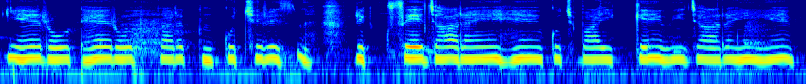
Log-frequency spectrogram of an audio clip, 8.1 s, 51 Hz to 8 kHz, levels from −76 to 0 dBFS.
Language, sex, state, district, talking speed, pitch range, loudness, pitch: Hindi, female, Maharashtra, Nagpur, 125 wpm, 230-240 Hz, -32 LUFS, 235 Hz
